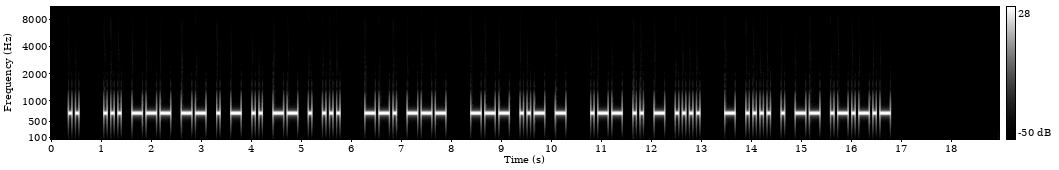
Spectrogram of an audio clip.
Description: Morse code, heard as a keyed tone, about 17 wpm, 700 Hz. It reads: I SOMETIMES GO OUT WITH THEM.
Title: Sentences from Top 1000 Words - Review Part 3 - 17wpm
